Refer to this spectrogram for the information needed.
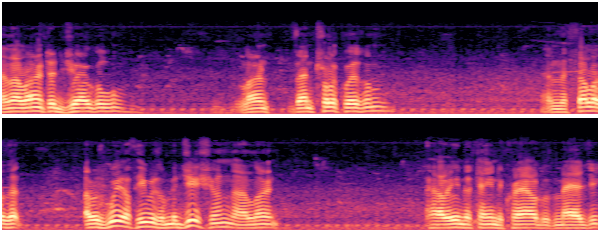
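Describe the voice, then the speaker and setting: With an Appalachian accent, a man of medium pitch talks at a moderate pace, with ordinary pitch variation and long, frequent pauses. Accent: Southern Appalachian American. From US South, Virginia mountains (Bedford area). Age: 70s. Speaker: chimpanzee sanctuary owner and former showman. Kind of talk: interview.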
